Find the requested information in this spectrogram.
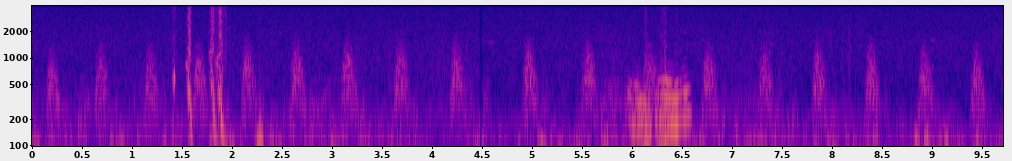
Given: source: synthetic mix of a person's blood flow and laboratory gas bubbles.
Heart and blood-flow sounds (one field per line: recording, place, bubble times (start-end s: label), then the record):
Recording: Doppler ultrasound of blood flow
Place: subclavian vein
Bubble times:
1.40-1.47 s: bubbles
1.54-1.62 s: bubbles
1.77-1.95 s: bubbles
From the record:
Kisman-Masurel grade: 213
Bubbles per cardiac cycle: several, 3 to 8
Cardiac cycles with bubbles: 1 to 10%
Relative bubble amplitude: loud (0.450 to 0.775)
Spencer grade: 1 (occasional bubble signal discernible with the cardiac motion signal, with majority of cardiac periods free of bubbles)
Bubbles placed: anywhere in the cardiac cycle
